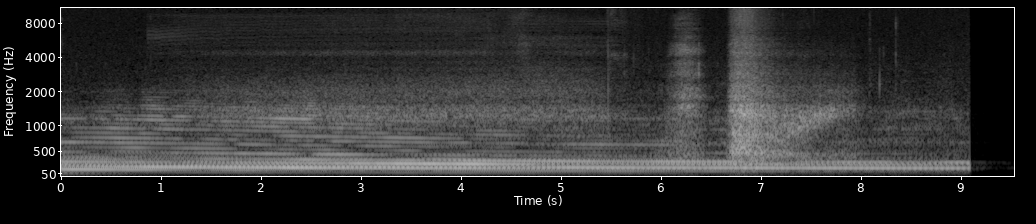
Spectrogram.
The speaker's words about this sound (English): Fucking airplanes again.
